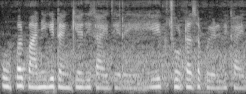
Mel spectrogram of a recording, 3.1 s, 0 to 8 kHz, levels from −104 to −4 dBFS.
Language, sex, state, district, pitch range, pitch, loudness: Hindi, female, Bihar, Madhepura, 215-245 Hz, 230 Hz, -20 LUFS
